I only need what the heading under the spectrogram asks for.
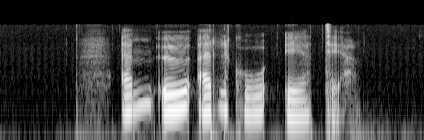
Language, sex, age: Norwegian, female, 35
